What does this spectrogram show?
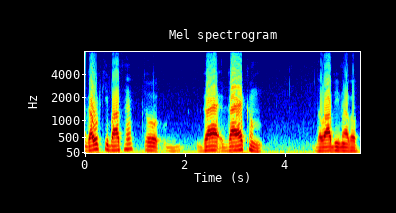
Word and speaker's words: Guaiacum: اس کی اسپیلنگ ہے GUAIACUM، گائکم. میں گائکم ہی پڑھتا ہوں اس کو.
